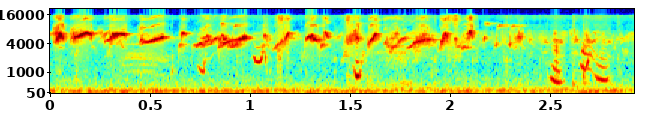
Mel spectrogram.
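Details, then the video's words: Grey francolin chicks giving many high, thin chirps and short rising peeps that overlap in a busy chorus, with a steady low hum underneath. "gora teetar baby ki khuraK,Pheasant bird beautifull chicks,lal teetar baby"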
